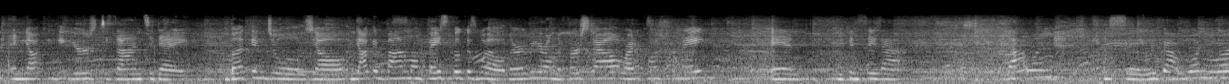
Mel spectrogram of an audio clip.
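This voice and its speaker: High-voiced Southern woman emceeing a show. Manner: chatty, folksy sales patter with fillers. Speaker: fashion show emcee and booth owner. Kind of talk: announcing a live fashion show. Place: large expo hall stage. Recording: distant voice over loud music in a hall.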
